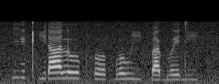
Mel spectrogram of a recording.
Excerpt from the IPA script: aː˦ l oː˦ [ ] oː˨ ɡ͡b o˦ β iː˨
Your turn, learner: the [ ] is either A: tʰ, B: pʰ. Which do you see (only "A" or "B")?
B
